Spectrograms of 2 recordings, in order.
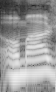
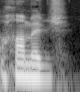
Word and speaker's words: homage: Homage is the French pronunciation of it.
